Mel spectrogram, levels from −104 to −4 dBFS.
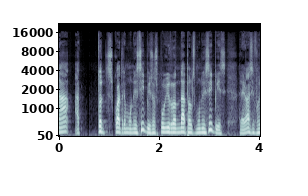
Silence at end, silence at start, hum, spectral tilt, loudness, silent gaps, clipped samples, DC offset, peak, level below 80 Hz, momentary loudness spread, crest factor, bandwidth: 0 s; 0 s; none; -6 dB/octave; -20 LUFS; none; under 0.1%; under 0.1%; 0 dBFS; -44 dBFS; 11 LU; 18 dB; 16.5 kHz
